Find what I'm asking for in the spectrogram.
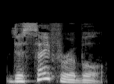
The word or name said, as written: decipherable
